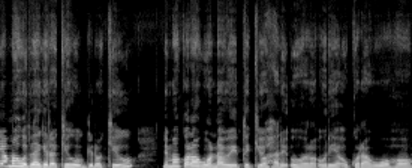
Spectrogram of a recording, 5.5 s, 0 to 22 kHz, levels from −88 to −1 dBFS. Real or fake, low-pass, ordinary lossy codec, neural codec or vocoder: fake; none; none; vocoder, 44.1 kHz, 128 mel bands, Pupu-Vocoder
